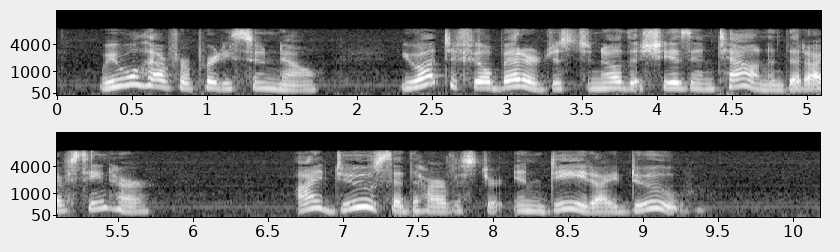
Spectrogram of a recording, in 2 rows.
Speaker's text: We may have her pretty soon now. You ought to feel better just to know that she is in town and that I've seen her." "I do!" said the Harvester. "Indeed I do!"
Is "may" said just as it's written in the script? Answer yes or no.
no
